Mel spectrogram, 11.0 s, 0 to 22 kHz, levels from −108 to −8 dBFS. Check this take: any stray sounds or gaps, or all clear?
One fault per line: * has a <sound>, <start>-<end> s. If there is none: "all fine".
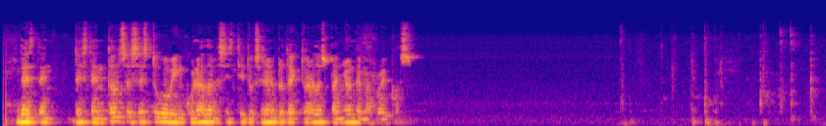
all fine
